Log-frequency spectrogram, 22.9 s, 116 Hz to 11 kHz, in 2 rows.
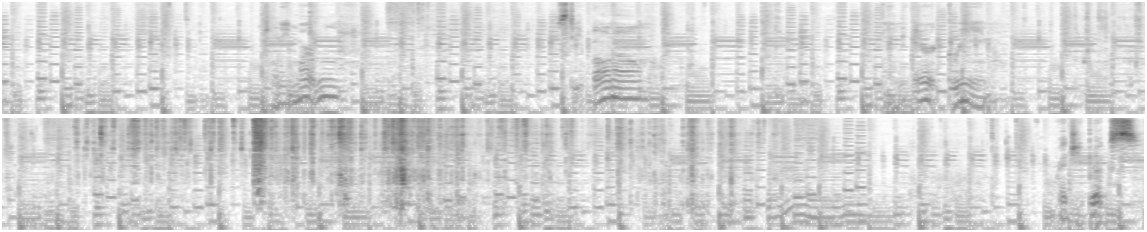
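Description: Foil trading-card pack wrapper crinkling and tearing open, loudest between about 12 and 16 seconds in, over background music.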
